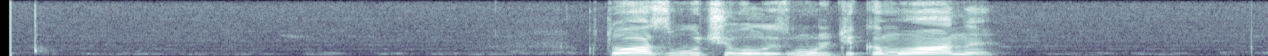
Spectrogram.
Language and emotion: Russian, neutral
